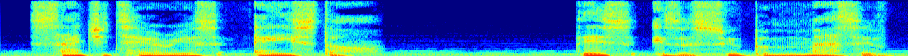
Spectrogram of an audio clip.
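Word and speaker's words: Sagittarius A*: At the very center of the Milky Way, buried behind thick clouds of dust and gas, lies Sagittarius A, pronounced Sagittarius A star.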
